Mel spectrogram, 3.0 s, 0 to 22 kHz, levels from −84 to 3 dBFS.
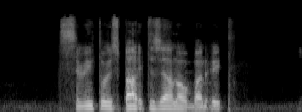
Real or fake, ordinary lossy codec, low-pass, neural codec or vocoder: fake; Opus, 24 kbps; 10.8 kHz; codec, 24 kHz, 0.9 kbps, WavTokenizer, medium music audio release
